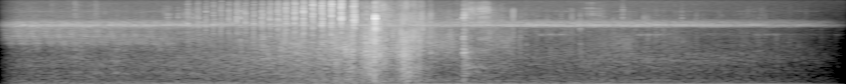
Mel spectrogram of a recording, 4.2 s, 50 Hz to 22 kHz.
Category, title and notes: Sound effects > Other mechanisms, engines, machines
Ride by of an old Panasonic (!) 10 speed coasting down a roughly paved road. Recorded by a Tascam X8 in stereo 1 foot off the ground pointing at the pedals; so the bike pans from one side to the other as it passes.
